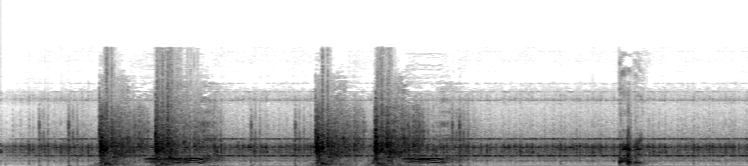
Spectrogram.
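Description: Heavy blows thud in a fight.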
